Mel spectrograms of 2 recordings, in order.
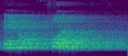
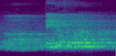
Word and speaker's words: Ctenophora: Then C, Ctenophora, or C you can keep as silent.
